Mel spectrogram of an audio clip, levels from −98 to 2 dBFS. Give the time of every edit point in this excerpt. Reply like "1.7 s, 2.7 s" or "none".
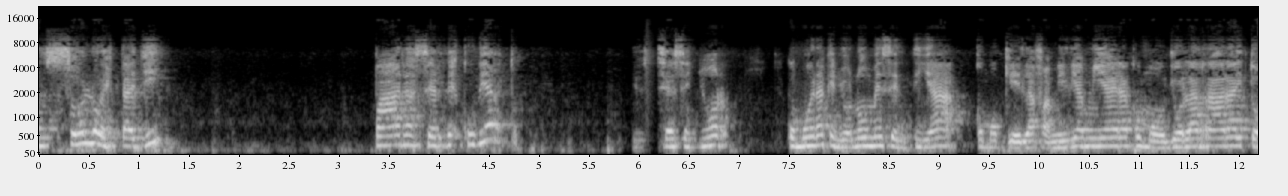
5.8 s, 9.6 s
